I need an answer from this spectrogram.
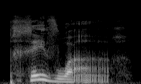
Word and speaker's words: Prévoir: Prévoir. Okay, remember O and E together, you will get the sound wa, wa, wa, wa. Voir here, and then pré. Prévoir.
